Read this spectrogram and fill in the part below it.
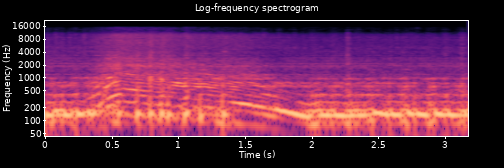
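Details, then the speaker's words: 2003 Yamaha GP1300R two-stroke jet ski on water hose after Riva Racing free flow exhaust install: loud rasp rising and falling through a quick rev, then steady burble; normal running. "Here is a quick clip showing the ski running on the water hose so you can hear how the free flow exhaust sounds installed on the"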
